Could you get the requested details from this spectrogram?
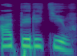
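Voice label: "аперитив" Komi, female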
